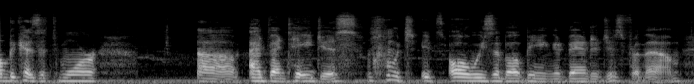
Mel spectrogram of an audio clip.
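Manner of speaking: usual speaking voice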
